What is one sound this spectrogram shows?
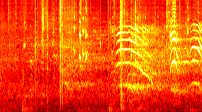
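Sports shoes squeak sharply on a hard court floor.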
